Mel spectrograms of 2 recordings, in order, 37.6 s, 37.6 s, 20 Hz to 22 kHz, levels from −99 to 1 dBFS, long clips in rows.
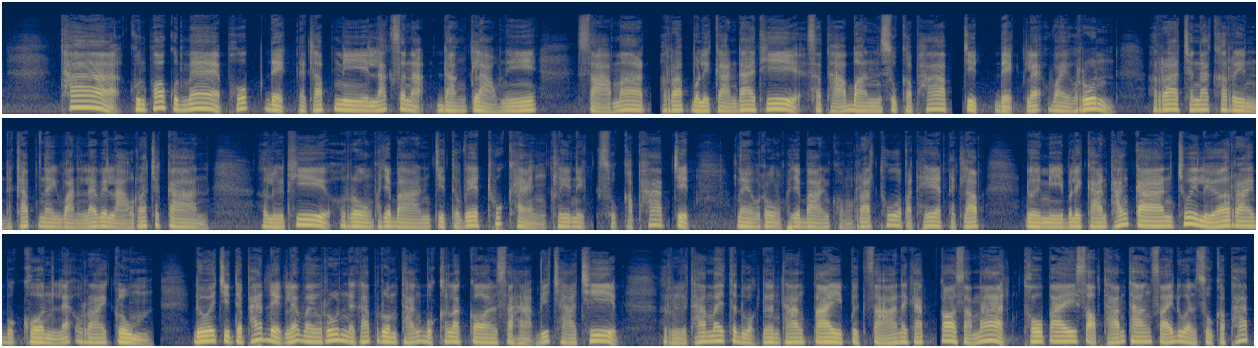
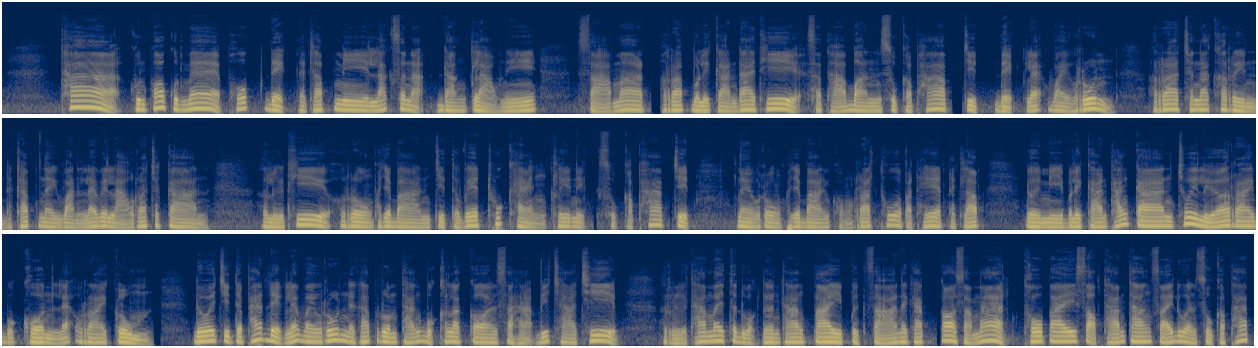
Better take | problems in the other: first | muffled; very; fading above 1.5 kHz

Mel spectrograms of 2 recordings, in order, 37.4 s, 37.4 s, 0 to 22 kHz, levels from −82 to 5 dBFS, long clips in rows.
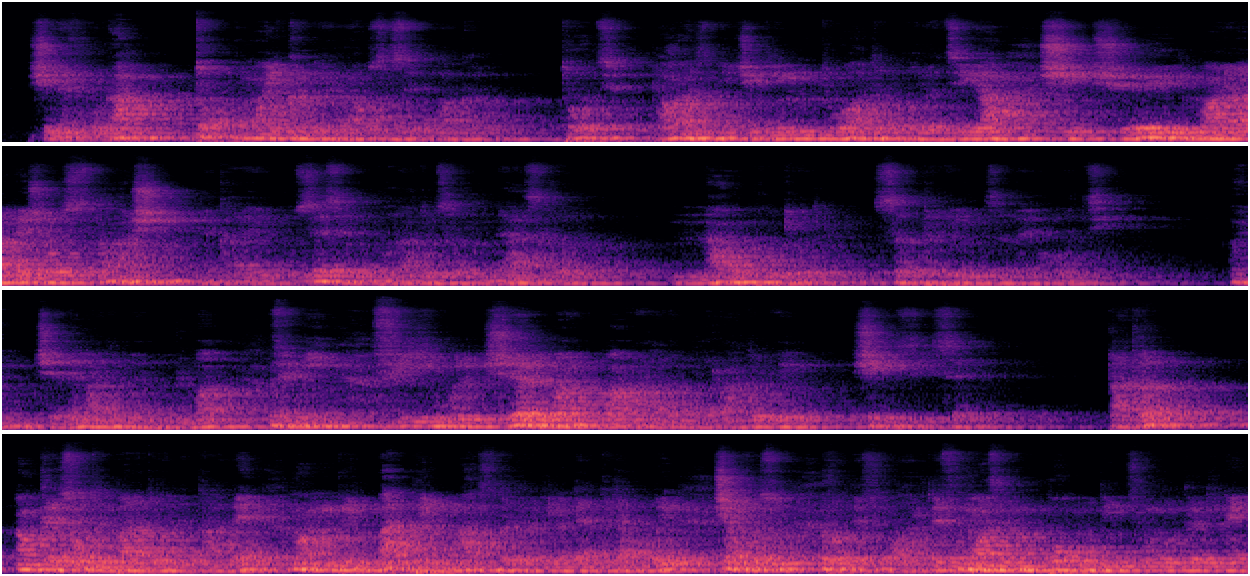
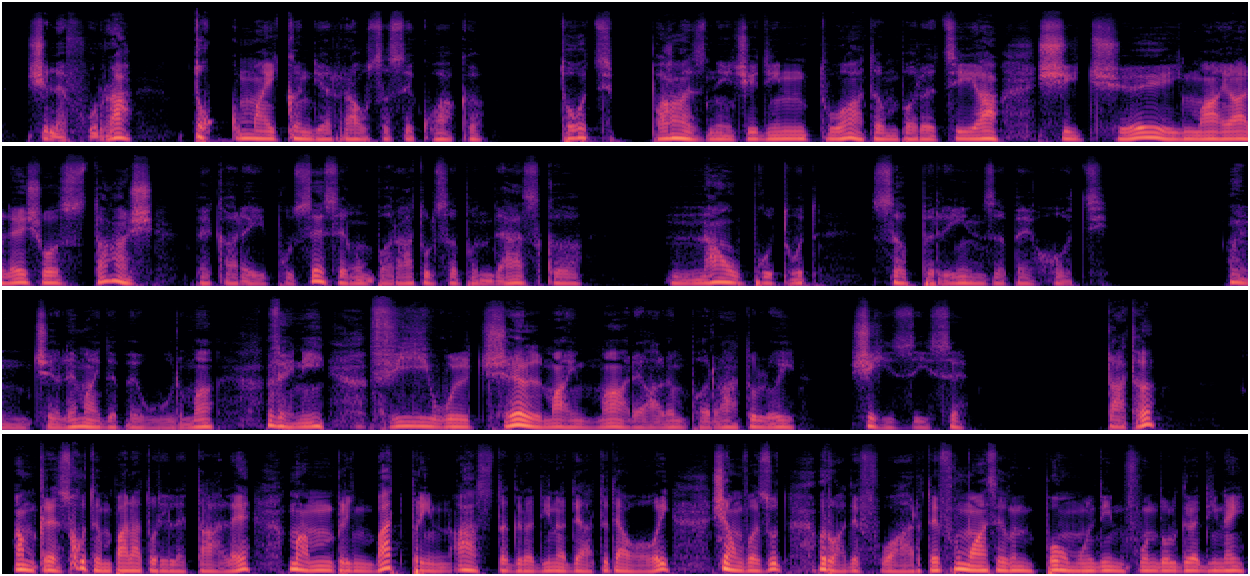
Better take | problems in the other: second | off-mic speech; far // room echo; strong; dies away in 2 s

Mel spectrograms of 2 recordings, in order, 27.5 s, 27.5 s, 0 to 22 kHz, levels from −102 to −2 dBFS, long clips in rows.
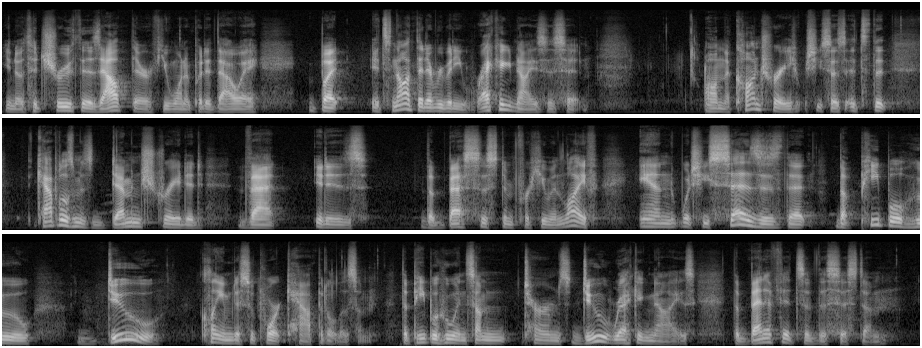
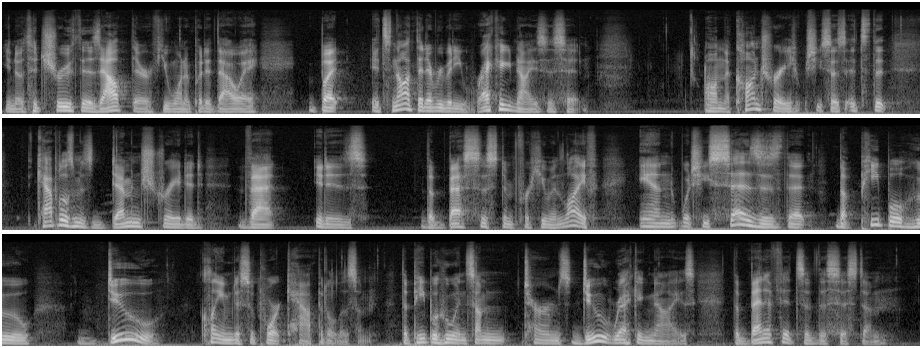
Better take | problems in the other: second | thin; somewhat; fading below 350 Hz

